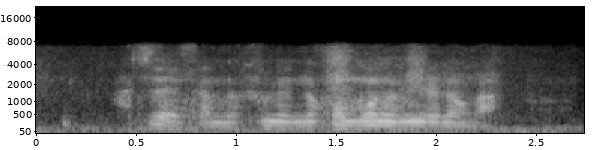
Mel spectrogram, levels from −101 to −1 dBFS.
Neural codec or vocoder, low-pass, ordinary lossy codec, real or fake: none; 7.2 kHz; Opus, 16 kbps; real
